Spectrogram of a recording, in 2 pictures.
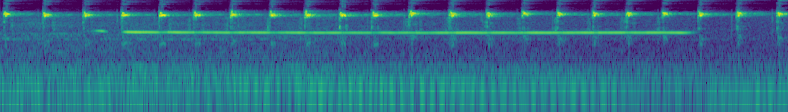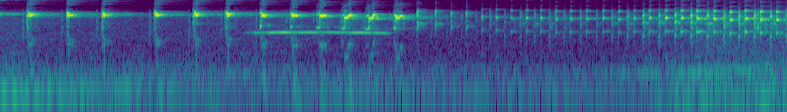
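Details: Lovebird in a long ngekek song meant for training: a rapid train of shrill high clicks and chirps repeated steadily, with a thin steady whistle beneath for several seconds, ending in a denser scratchy chatter.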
